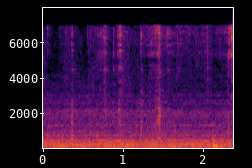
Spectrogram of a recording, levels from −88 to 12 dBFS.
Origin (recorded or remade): recorded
